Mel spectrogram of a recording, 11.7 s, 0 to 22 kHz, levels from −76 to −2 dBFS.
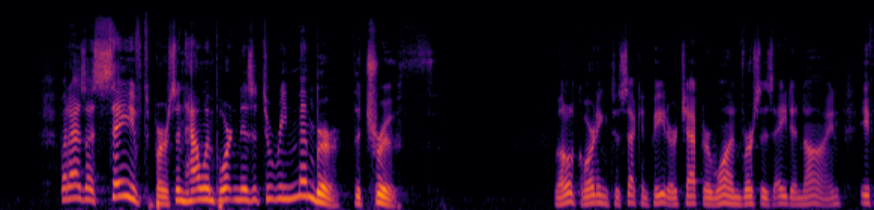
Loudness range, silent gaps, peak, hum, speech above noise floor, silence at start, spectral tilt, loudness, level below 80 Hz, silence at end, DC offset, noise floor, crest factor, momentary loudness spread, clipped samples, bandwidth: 8 LU; none; -8 dBFS; none; 42 dB; 0.6 s; -4.5 dB/octave; -29 LUFS; -60 dBFS; 0 s; under 0.1%; -71 dBFS; 22 dB; 12 LU; under 0.1%; 17 kHz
